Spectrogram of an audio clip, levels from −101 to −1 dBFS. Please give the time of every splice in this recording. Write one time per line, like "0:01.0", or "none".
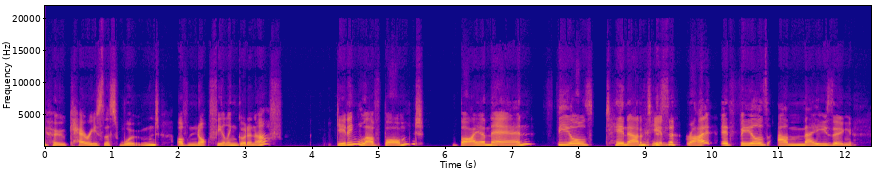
none

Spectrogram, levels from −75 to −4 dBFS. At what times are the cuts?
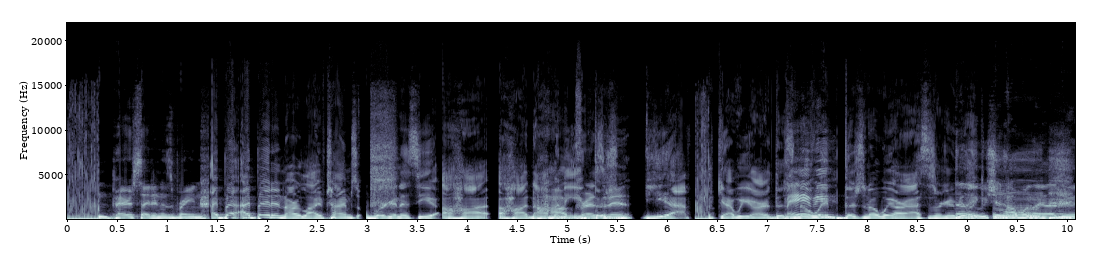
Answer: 0:01.4
0:07.7

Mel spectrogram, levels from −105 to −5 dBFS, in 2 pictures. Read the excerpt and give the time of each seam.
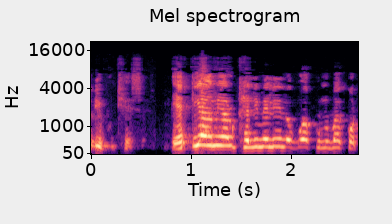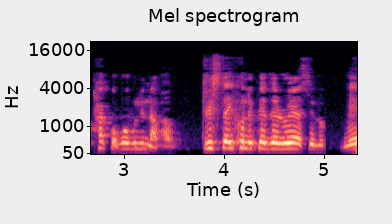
0:03.7

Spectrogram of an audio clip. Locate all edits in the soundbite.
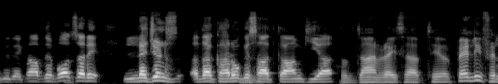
0:03.5

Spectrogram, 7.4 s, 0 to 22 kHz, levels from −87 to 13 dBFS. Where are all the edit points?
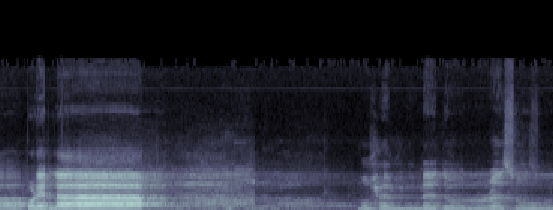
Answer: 0:03.4

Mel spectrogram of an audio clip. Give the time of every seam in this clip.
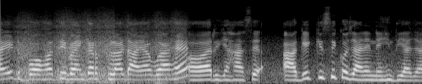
0:01.9

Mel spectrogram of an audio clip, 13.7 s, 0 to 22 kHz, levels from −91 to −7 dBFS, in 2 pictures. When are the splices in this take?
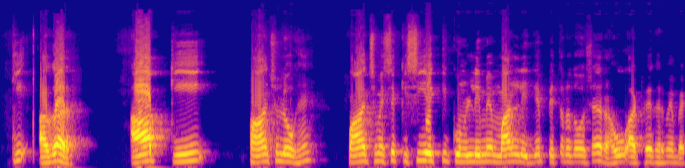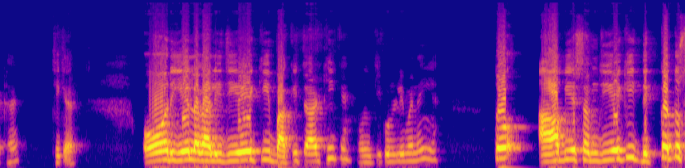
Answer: none

